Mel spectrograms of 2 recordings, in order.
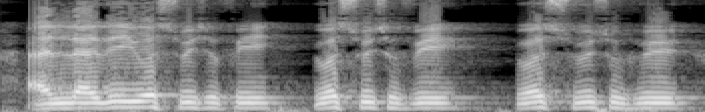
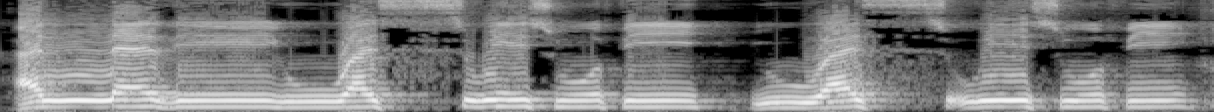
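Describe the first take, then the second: First: "yuwaswisu fi" rattled off, mouth barely moving; lazy unrounded W and short S in "yuwaswisu"; careless wrong recitation. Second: "yuwaswisu fi" chanted slowly, rounded W, long S; correct tajweed recitation. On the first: Teacher imitating learners' mistake, barely articulated "yuwaswisu fi". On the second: Teacher showing learners the right way, slow chanted "yuwaswisu fi". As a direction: give every sound of "yuwaswisu fi" full length. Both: Shown as a demonstration. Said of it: "Ini salah".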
